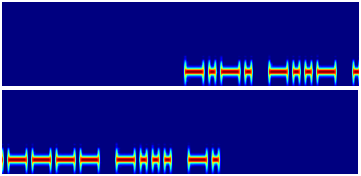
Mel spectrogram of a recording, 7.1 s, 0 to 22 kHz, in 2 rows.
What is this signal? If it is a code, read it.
Morse code, heard as a keyed tone, about 20 wpm, 700 Hz. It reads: CX1BN
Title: DXCC-100 Call Signs - 5 Characters - 20wpm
